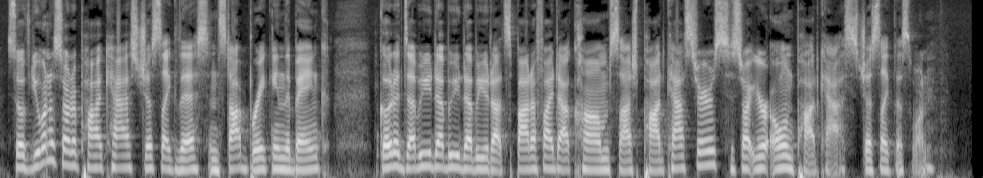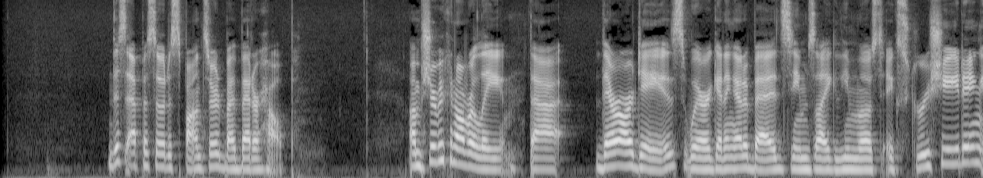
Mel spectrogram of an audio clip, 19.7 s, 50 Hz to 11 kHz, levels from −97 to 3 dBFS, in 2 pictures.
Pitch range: 155-180 Hz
